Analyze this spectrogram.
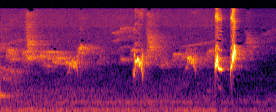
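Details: Red-whiskered bulbul used as a lure bird, singing in the morning to call other birds and train them; faint warbling at first, then three loud, sharp, slurred whistled notes near the end.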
